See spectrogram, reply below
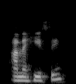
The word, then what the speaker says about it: Ta-Nehisi: Like Ta-Nehisi, I'm probably saying the name wrong. Ta-Nehisi Coates once wrote like- Ta-Nehisi. – Thank you.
